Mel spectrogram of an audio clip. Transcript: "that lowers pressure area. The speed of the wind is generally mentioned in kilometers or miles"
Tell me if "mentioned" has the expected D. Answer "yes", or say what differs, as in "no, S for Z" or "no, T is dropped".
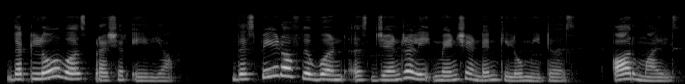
yes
